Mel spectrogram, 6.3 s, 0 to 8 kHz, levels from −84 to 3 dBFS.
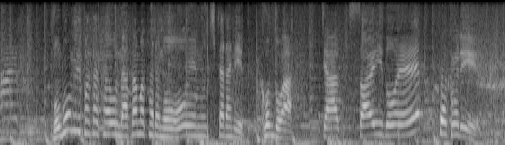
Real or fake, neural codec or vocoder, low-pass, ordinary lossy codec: fake; codec, 16 kHz, 1 kbps, X-Codec, HuBERT features, trained on balanced general audio; 7.2 kHz; none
